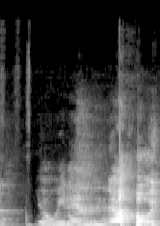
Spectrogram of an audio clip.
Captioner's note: laughs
